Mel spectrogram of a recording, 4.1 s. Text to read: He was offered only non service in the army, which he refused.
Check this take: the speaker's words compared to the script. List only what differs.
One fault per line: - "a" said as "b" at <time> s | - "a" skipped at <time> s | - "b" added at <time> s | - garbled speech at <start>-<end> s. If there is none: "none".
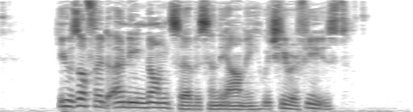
none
